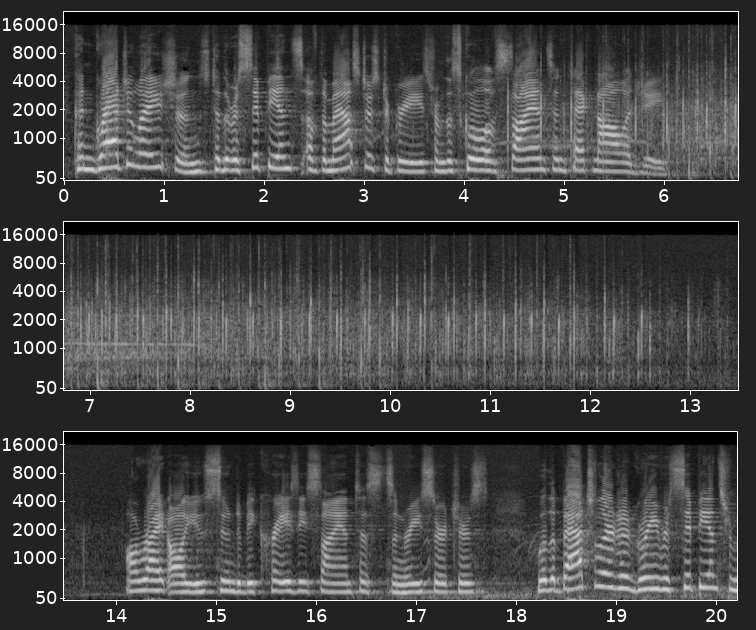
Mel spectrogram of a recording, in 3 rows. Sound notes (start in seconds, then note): 6.4 applause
